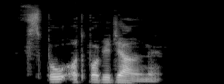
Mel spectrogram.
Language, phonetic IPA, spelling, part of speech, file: Polish, [ˌfspuwɔtpɔvʲjɛ̇ˈd͡ʑalnɨ], współodpowiedzialny, adjective, Pl-współodpowiedzialny.ogg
